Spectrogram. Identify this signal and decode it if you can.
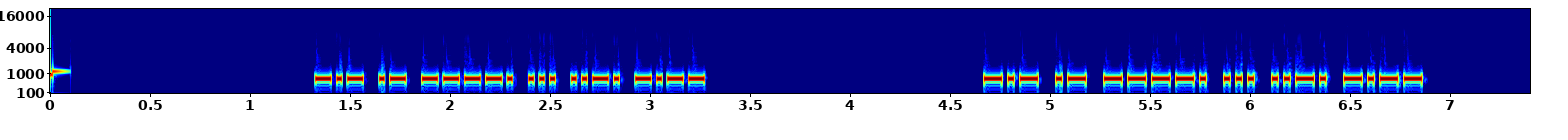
Morse code, heard as a keyed tone, about 36 wpm, 700 Hz. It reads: KA9SFY KA9SFY
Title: Speed Racing - USA 2x3 Call Signs 30wpm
